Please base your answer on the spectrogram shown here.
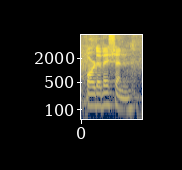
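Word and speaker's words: Ordovician: Orivision.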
